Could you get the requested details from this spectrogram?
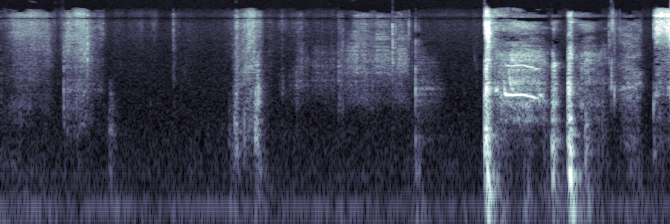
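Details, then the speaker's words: Adult with a lingering post-illness cough, much improved after a week or two of croakiness; quiet paper rustling, then a couple of short, sharp coughs. "Excuse me. I might need a sip of water. I'm sorry. I still have a little residue. A little cough every now and again."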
